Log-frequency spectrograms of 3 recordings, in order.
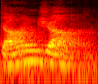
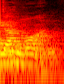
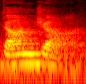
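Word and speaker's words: Don Jon: trailer we're going to talk about is called Don John. Yep. Not Don Juan. Not Don. We're not pronouncing it wrong. We're somewhat educated. Don it John. is DonJon. Yep. Don John.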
